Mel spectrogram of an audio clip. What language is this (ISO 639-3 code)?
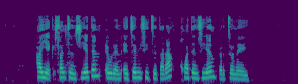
eus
